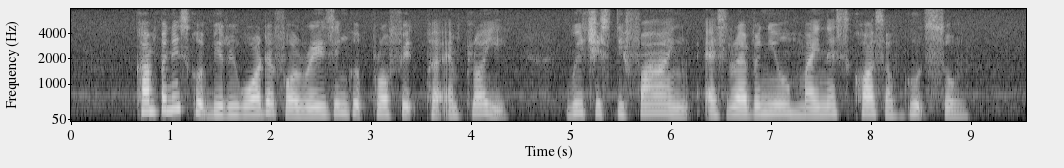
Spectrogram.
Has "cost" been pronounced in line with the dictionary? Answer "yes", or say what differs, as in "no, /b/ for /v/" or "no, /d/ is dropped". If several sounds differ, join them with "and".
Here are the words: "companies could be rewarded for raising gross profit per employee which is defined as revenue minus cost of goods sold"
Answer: no, /t/ is dropped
